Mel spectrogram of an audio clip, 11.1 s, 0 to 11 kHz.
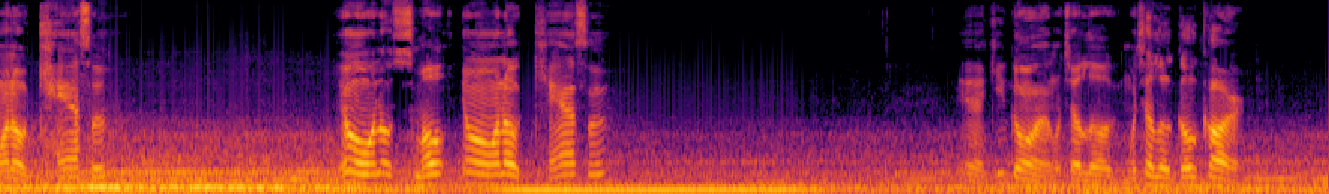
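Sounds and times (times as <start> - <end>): car exhaust drone from cabin: 0.0 - 11.0.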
